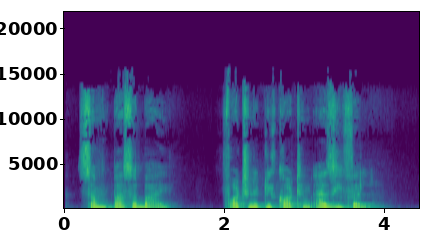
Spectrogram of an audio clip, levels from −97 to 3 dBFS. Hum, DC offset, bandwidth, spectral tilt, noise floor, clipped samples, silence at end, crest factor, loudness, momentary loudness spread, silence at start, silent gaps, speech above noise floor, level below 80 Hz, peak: none; under 0.1%; 15 kHz; -6 dB/octave; -73 dBFS; under 0.1%; 0.5 s; 20 dB; -22 LUFS; 8 LU; 0.2 s; none; 52 dB; -44 dBFS; -2 dBFS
